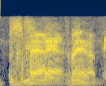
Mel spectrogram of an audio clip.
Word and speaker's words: Zmed: Adrian Zmed will be the first inductee, and you're right with the pronunciation. It's not Adrian Zmed. It's Adrian Zmed.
